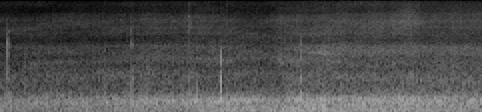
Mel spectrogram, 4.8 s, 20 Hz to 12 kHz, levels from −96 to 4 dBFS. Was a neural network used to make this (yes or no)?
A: no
